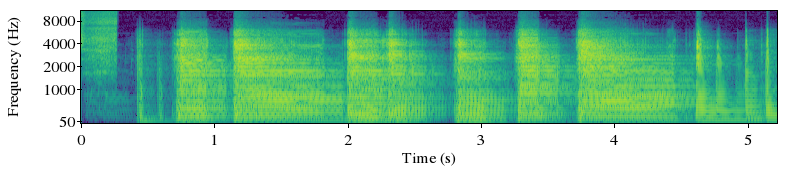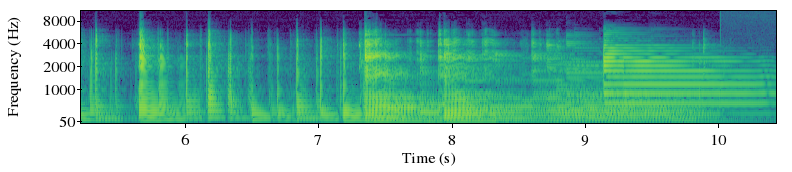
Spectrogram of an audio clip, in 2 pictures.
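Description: Electric guitar with a slapback delay, played alone: a few punchy, overdriven chords, then a quicker run of picked notes with short repeats, ending on a ringing, sustained chord.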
